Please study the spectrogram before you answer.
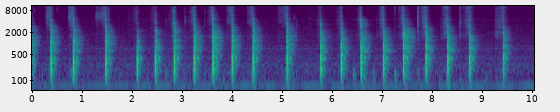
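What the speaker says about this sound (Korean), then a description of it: "마늘 한 컵은 얇게 슬라이스 하세요." Knife thinly slicing a cup of garlic on a cutting board, about twenty crisp, evenly paced chops ringing out close and clear with nothing else around them.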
